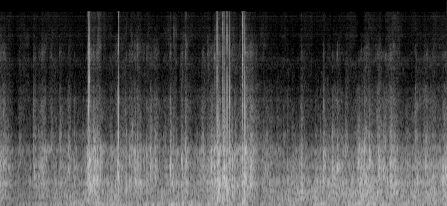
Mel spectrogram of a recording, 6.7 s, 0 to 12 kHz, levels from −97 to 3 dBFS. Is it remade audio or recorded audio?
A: remade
